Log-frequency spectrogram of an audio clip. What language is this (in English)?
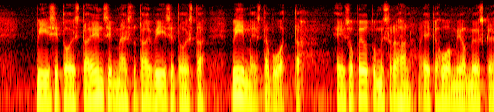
Finnish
